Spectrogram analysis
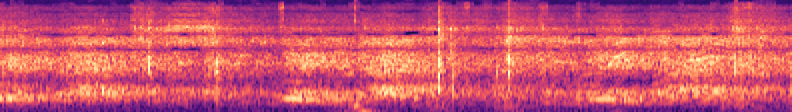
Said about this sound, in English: Crowd has come alive here at the Convocation Center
